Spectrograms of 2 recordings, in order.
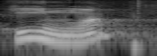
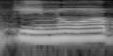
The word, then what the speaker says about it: quinua: Lima no tiene remedio Porque allá dicen quinoa para ningunear al quechua pero en España todo se arreglaría si se descubriera que la pronunciación inglesa de que no a quinua porque el hablante peninsular Pérez Picasso podría aplicar una regla de tres directa vídeo es a vídeo como quinoa es a quinoa Y si a pesar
